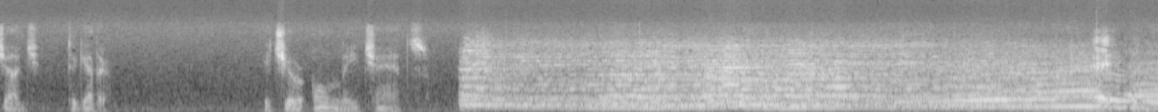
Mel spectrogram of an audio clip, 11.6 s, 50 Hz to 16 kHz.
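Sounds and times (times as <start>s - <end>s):
speech: 0.0s - 1.2s, 2.6s - 5.0s
sports car speeding past at close to 90 or 100: 4.6s - 11.5s.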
